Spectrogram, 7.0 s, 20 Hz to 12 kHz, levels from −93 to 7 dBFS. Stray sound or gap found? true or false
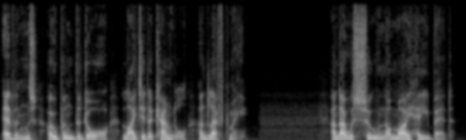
false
